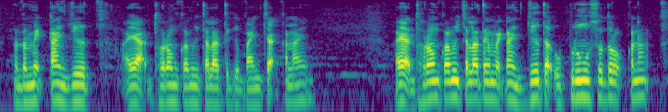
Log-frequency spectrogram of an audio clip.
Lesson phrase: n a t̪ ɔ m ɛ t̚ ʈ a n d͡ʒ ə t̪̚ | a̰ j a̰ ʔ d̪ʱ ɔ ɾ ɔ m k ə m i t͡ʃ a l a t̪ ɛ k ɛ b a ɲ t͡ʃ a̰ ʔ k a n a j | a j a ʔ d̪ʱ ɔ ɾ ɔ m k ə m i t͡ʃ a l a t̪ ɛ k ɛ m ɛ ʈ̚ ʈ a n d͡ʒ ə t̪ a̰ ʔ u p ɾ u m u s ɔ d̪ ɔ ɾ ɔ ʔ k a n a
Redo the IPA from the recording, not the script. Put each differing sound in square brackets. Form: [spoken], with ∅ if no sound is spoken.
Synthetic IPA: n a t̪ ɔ m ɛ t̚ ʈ a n d͡ʒ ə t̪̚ | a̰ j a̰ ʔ d̪ʱ ɔ ɾ ɔ m k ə m i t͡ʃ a l a t̪ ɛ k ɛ b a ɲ t͡ʃ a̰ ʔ k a n a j | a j a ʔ d̪ʱ ɔ ɾ ɔ m k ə m i t͡ʃ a l a t̪ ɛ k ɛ m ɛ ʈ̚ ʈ a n d͡ʒ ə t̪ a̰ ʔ u p ɾ u m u s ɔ d̪ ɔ ɾ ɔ ʔ k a n a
